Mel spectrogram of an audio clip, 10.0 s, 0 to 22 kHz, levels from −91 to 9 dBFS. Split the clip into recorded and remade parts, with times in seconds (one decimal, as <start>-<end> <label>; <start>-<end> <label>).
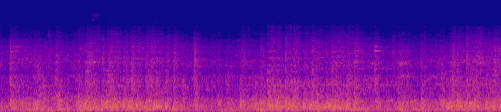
0.0-10.0 recorded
